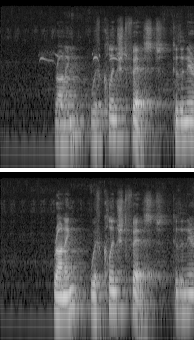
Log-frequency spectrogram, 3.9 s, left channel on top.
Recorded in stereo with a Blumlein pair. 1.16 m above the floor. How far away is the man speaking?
About 1.2 m.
